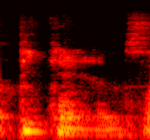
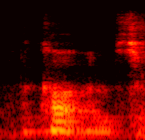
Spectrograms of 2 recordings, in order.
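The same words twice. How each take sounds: First: Pecans said PEE-canz; pecans as "PEE-canz", rhyming with cans; PEE-canz pronunciation. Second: Pecans said puh-KAHNZ; pecans as "puh-KAHNZ", rhyming with cons; puh-KAHNZ pronunciation. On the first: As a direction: say pecans with a long EE first, then "canz". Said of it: "like some people say". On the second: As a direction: say pecans with an AH, stress on the second syllable. Pronunciation set against another. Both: Shown as a demonstration.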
